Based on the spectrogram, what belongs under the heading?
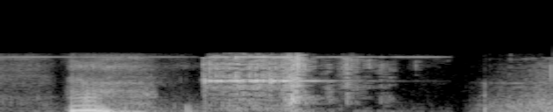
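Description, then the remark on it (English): A red telephone rings in a couple of bright, buzzy bursts, then trails off into softer, fainter ringing. The sound is thin and band-limited, as if heard through a small speaker. “Uh-oh, the red phone's ringing.”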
